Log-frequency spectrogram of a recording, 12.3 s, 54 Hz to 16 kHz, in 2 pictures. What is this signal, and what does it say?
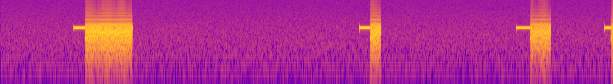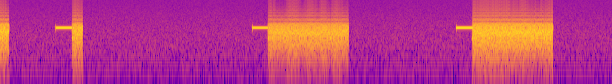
ACARS aircraft data, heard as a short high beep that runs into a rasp, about 2400 baud.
